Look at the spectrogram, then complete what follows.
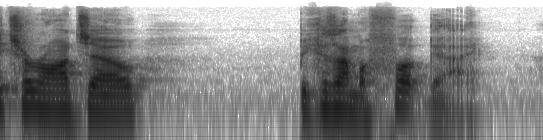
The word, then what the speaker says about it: Toronto: Don't pronounce the second T in Toronto. You like to say Toronto? Is that how I should pronounce it? Not Toronto. I like to say Toronto because I'm a foot guy.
